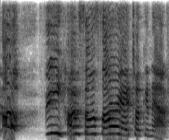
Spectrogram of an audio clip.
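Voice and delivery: high laughing apology. Retold or imitated. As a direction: laugh through a sheepish sorry. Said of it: "I woke up and I was like".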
